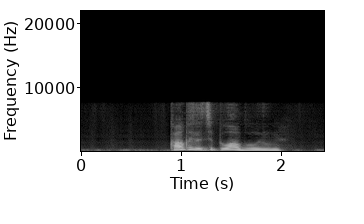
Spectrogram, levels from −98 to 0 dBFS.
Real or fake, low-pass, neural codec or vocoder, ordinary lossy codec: fake; none; codec, 16 kHz, 0.5 kbps, FreqCodec, larger model; none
